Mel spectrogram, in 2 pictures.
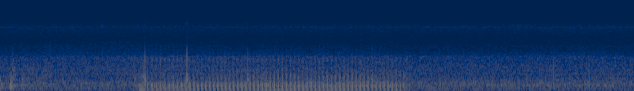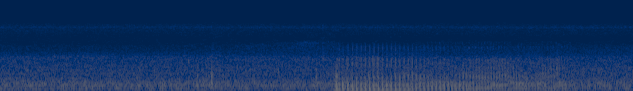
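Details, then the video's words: Adopted French Bulldog Simão, nine years old, snoring while asleep: two long, rough, low snores about six seconds apart, separated by soft breathing. "Bulldog francês roncando"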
